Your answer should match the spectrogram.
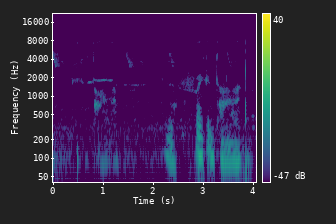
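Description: Faint, short high bird chirps repeating every second or so among backyard trees, with a faint whisper in the second half.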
